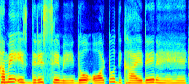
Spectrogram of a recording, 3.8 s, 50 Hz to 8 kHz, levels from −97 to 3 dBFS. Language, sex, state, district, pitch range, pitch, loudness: Hindi, female, Jharkhand, Palamu, 210-250 Hz, 230 Hz, -18 LUFS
